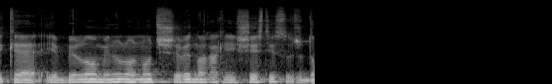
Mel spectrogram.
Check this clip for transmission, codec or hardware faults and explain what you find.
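One fault: an audio dropout to silence from 3.14 s to the end. The input was likely lost through a disconnected device or failed link while recording continued, writing silence. The speech stops abruptly after "vedno kakih šest tisoč" and never returns, leaving silence without any room tone.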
